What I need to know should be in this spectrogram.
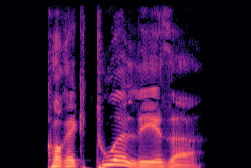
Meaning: proofreader
- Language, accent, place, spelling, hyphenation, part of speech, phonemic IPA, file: German, Germany, Berlin, Korrekturleser, Kor‧rek‧tur‧le‧ser, noun, /kɔʁɛkˈtuːɐ̯ˌleːzɐ/, De-Korrekturleser.ogg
